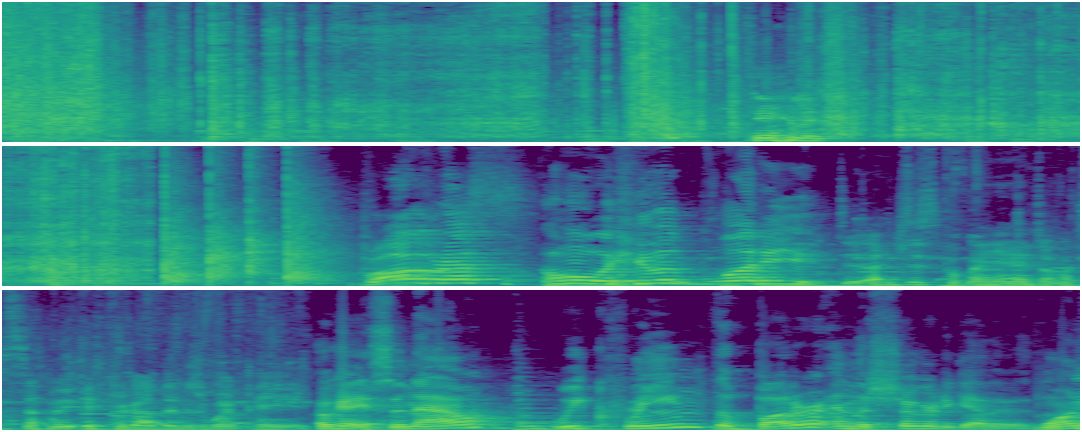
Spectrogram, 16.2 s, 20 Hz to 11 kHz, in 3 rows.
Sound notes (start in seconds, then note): 0.0 paper ripping; 6.2 claps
